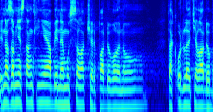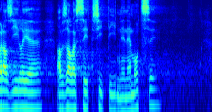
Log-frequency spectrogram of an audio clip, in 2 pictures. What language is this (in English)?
Czech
